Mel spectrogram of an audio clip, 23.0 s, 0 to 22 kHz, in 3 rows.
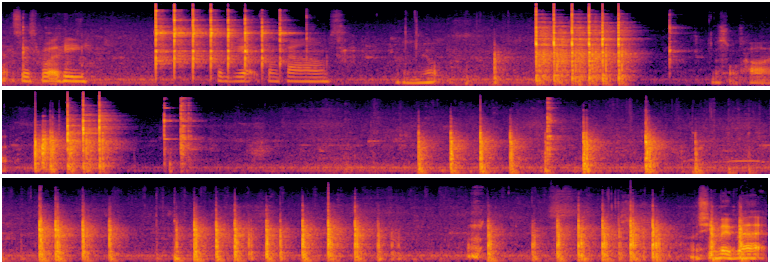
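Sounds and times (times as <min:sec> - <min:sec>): utensil clinking against dish: 0:01.5 - 0:03.2.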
